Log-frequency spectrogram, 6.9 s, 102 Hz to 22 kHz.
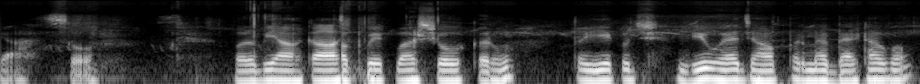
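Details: Young adult man who has stammered for about 20 years and had never disclosed it before, filmed at a stammering boot camp, speaking Hindi and English; stuttering.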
